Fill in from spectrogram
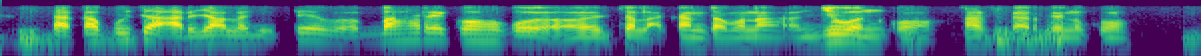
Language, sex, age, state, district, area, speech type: Santali, male, 30-45, Jharkhand, East Singhbhum, rural, conversation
